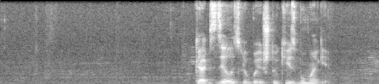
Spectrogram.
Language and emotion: Russian, neutral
